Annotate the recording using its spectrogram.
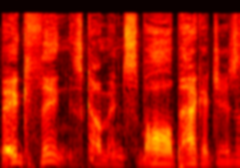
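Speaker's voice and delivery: put-on deep announcer voice. Recalling a promo tagline, doing a Peter Cullen impression. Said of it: "That's my Peter Cullen impression".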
